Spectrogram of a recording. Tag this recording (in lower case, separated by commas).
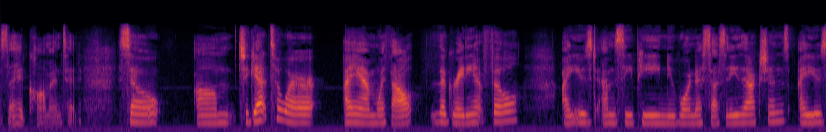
speech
